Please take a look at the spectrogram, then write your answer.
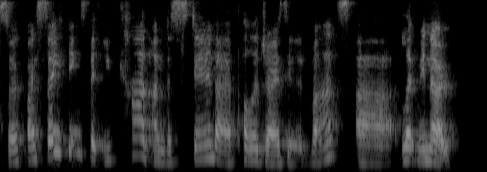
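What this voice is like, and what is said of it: Australian accent. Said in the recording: “I live in Australia, obviously, with my accent, which is decreasing in global accent”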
